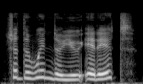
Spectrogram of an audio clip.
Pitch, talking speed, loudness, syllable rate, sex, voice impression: 260 Hz, 210 wpm, -15 LUFS, 5.5 syllables/s, female, feminine, adult-like, slightly relaxed, powerful, soft, fluent, intellectual, friendly, reassuring, elegant, lively, kind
